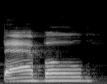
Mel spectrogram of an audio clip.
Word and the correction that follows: baobab: Probably pronouncing that wrong. It's B-A-O. Bab. Baobab. There we go.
